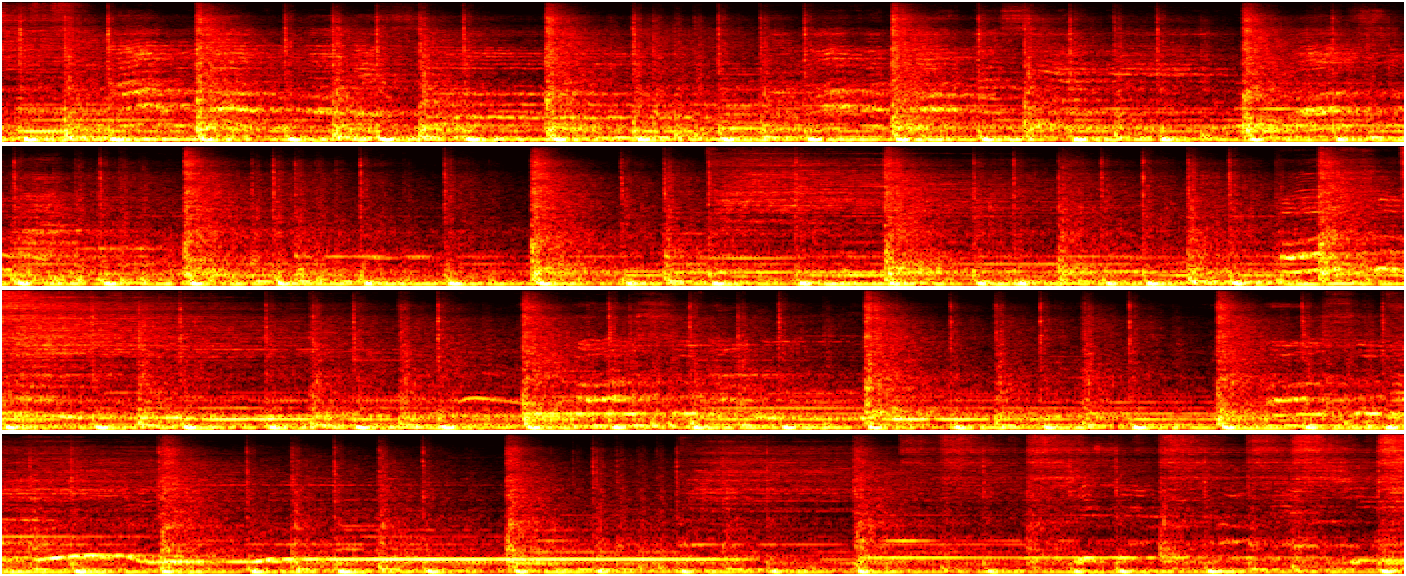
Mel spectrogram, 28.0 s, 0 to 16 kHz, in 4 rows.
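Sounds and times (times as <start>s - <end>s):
worship song with band: 0.0s - 28.0s
person singing: 13.4s - 19.6s, 20.2s - 25.0s.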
